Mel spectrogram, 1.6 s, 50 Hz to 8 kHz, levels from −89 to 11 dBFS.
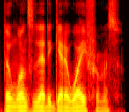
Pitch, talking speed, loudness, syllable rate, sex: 100 Hz, 335 wpm, -14 LUFS, 6.9 syllables/s, male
